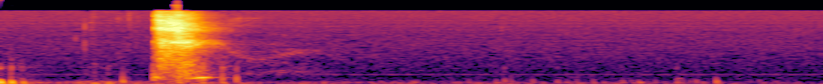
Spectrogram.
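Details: Person sick again with a cold, chest wet with spray: one sharp, forceful sneeze with a hissing burst of air, then quiet breathing; rough cold sneeze.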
